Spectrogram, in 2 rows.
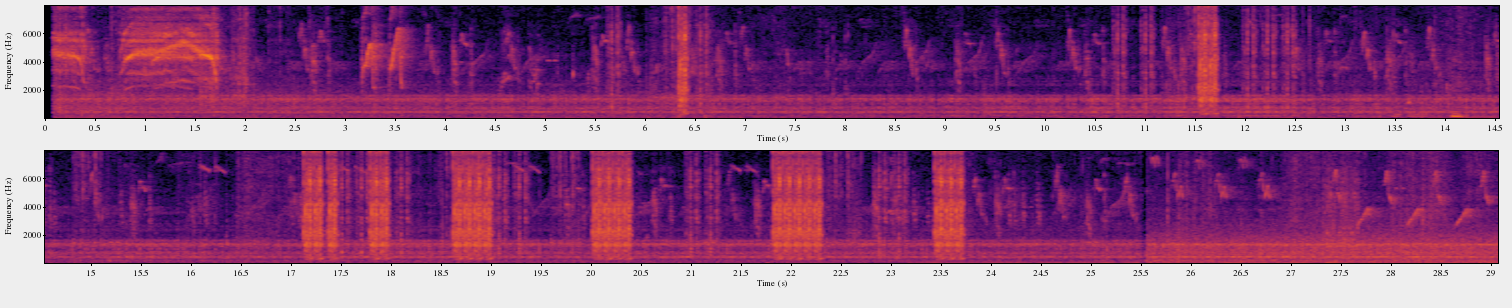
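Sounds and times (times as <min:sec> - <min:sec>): faint high bird chirps: 0:00.1 - 0:29.0
faint steady hum: 0:00.1 - 0:29.0
sharp clicks: 0:05.5 - 0:06.8, 0:10.6 - 0:12.7, 0:17.1 - 0:23.8.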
